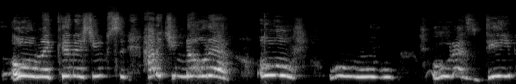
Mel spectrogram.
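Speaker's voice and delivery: very high, breathless mock swoon with oohs; swooning schoolgirl. Mocking the host swooning over the aura reader, very high. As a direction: gush like a giddy schoolgirl. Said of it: "getting all wet like a fucking, a schoolgirl".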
